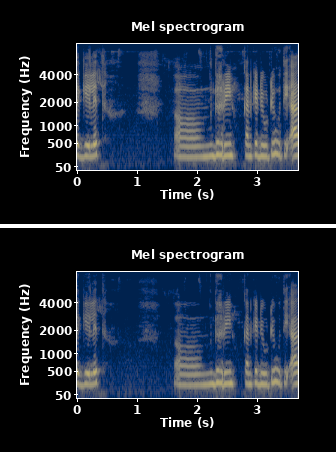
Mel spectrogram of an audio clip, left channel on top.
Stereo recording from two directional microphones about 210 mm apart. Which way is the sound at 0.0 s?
5° right (ahead or behind).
